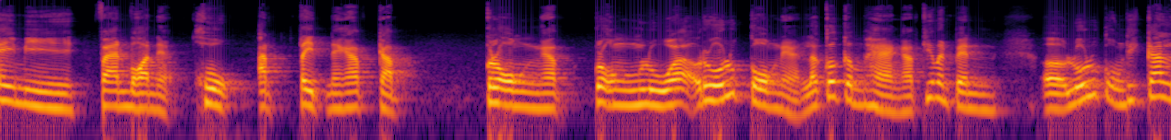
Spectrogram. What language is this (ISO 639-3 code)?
tha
